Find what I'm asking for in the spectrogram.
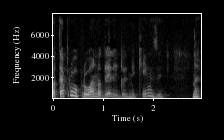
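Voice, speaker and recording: The voice moves at a very slow pace. The sound is dry and close with no echo. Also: woman. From interior of Brazil. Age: 20s. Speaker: gaming youtuber. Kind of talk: casual chat.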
